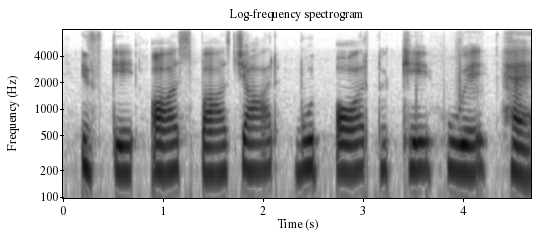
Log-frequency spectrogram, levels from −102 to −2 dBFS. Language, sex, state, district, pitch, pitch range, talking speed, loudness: Hindi, female, Bihar, Kishanganj, 205 Hz, 195-210 Hz, 100 wpm, -18 LUFS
